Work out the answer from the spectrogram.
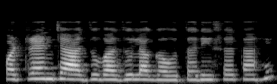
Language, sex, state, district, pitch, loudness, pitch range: Marathi, female, Maharashtra, Gondia, 225 Hz, -18 LUFS, 220-240 Hz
